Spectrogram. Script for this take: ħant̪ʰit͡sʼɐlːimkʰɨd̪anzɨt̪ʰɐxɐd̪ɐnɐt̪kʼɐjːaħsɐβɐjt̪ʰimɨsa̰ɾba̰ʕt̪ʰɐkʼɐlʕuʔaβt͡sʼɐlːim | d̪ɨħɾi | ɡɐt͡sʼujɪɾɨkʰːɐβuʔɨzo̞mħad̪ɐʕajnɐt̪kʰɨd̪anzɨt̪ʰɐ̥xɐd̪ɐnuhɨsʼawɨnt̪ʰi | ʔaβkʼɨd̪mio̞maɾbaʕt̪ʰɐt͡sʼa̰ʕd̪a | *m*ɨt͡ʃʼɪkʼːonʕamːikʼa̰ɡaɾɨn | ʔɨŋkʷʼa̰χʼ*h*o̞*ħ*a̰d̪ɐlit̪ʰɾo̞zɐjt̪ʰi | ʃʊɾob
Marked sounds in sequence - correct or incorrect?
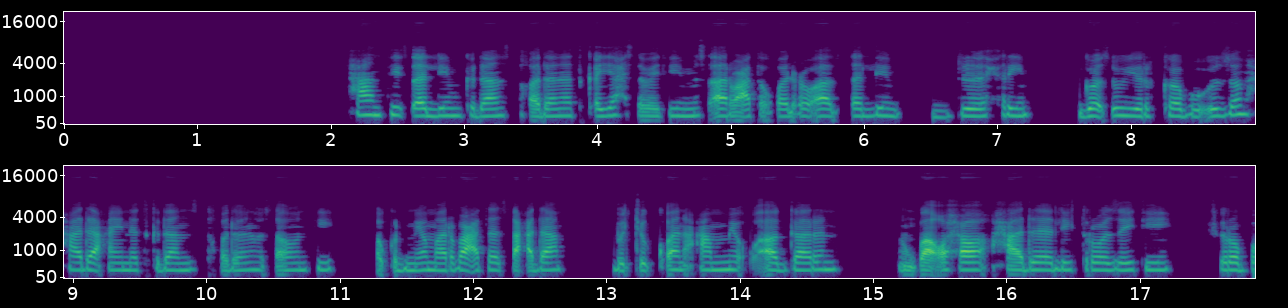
incorrect: b, incorrect: ħ, correct

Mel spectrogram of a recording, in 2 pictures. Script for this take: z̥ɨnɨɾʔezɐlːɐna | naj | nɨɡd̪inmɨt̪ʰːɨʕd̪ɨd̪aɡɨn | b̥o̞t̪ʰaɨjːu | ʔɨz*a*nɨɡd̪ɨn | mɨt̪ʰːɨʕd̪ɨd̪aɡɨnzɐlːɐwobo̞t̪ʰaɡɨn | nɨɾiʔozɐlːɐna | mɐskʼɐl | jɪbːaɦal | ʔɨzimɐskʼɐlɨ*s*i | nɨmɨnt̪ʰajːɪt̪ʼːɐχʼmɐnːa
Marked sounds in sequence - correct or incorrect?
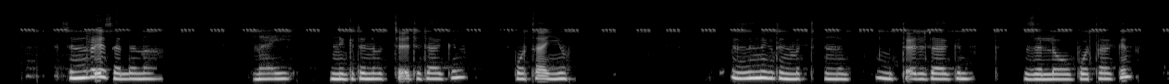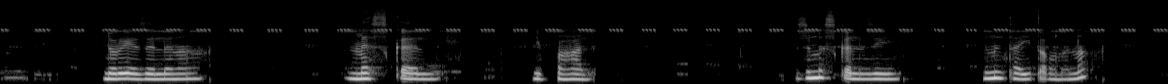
incorrect: i, incorrect: z

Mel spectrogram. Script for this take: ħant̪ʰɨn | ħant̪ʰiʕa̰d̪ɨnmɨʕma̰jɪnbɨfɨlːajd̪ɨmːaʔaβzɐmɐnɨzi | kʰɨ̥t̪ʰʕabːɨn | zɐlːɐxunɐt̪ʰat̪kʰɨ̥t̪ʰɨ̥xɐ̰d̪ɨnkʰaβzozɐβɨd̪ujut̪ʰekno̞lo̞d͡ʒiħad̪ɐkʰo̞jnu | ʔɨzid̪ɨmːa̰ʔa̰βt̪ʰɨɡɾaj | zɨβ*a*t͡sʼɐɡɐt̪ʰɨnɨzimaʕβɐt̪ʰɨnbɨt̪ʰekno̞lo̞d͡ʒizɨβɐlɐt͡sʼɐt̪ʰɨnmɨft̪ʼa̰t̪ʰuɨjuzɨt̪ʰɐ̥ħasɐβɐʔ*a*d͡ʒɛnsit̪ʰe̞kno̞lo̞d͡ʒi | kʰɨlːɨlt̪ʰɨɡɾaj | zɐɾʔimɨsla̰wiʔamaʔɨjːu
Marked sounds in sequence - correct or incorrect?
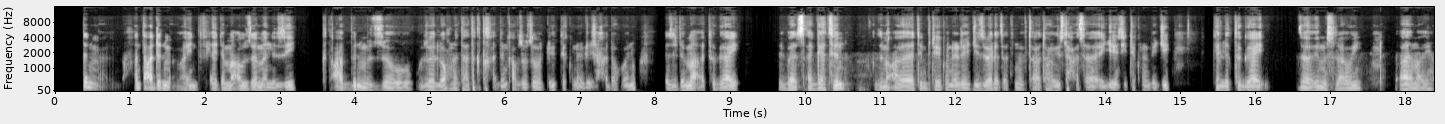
incorrect: ɐ, incorrect: e

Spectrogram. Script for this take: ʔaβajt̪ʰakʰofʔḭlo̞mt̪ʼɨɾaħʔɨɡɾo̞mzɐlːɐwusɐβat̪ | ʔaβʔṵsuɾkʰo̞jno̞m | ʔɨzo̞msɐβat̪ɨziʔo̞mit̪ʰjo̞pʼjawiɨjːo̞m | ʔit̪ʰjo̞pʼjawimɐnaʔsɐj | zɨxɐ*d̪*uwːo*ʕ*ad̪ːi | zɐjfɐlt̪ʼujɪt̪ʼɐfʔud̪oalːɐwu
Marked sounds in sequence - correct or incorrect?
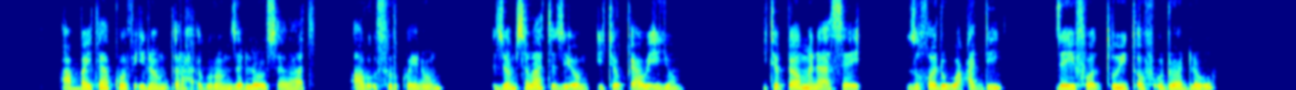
correct, correct

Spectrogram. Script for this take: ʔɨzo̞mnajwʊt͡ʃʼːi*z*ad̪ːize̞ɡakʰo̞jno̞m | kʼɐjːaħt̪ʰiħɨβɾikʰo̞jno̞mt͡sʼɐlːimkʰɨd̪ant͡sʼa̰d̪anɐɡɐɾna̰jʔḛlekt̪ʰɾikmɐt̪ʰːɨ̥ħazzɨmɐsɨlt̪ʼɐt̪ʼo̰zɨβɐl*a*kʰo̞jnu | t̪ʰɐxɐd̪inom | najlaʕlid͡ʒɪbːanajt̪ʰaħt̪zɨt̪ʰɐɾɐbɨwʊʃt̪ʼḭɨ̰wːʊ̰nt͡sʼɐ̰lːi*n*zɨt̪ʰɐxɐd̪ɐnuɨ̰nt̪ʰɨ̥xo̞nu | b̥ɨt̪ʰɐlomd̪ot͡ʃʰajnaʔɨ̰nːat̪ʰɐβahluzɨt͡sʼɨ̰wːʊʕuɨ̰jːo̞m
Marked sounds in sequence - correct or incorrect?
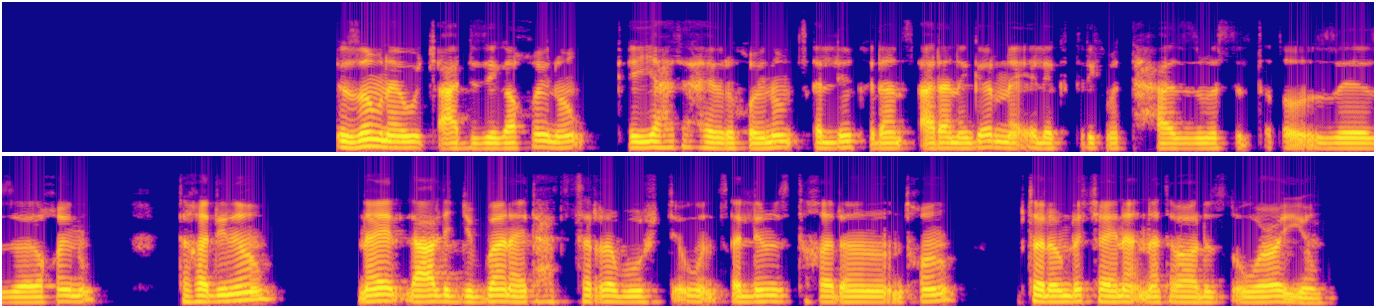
incorrect: ʕ, incorrect: ɐ, incorrect: m

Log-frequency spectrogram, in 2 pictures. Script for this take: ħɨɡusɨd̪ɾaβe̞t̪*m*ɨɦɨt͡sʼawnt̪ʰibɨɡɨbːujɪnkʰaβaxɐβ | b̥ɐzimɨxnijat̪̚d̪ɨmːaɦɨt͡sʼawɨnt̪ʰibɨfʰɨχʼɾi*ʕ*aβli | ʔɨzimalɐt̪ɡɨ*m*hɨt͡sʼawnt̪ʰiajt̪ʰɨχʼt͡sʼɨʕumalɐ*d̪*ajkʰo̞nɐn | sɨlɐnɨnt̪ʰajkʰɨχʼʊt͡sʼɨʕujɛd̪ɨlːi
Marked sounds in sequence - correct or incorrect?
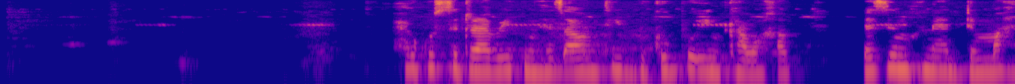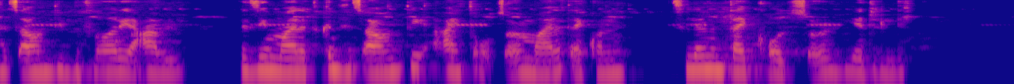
incorrect: n, correct, incorrect: n, incorrect: t̪

